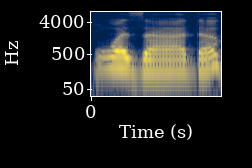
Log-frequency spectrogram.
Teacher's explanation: اب یہ والا جو زا ہے یہ سیٹی والا ہے، اسے ہم زا ہی پڑھیں گے، زا سافٹ نہیں پڑھیں گے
